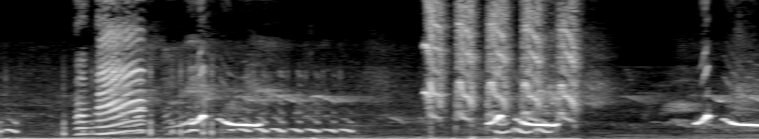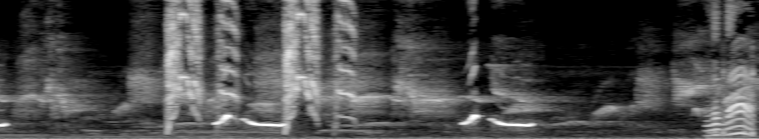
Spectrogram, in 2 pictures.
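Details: Indian ringneck parakeet giving loud harsh squawks and repeated slurred whistles that rise then fall, in bursts separated by short pauses, with low hum at start and end.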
